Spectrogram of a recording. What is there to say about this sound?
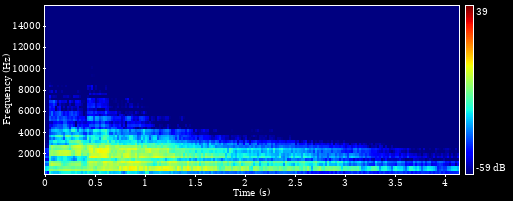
A solo guitar sample recorded directly into a laptop using a Fender Stratocaster guitar with delay, reverb, and chorus effects. It is taken from a long solo I recorded for another project which was then cut into smaller parts and rearranged.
